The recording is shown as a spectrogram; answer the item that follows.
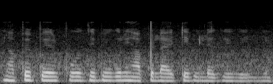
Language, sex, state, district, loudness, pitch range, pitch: Hindi, female, Haryana, Jhajjar, -18 LUFS, 170-185 Hz, 180 Hz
